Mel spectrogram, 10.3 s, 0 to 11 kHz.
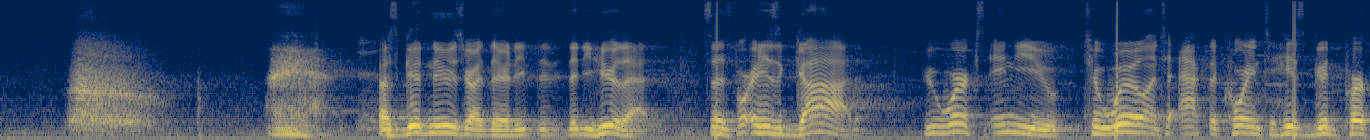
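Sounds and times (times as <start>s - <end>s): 
faint low hum: 0.0s - 10.2s
person taking a deep breath during a church sermon: 0.5s - 2.6s
speech: 2.8s - 10.2s.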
